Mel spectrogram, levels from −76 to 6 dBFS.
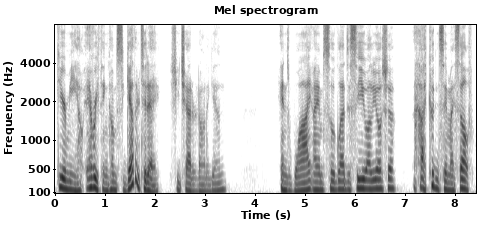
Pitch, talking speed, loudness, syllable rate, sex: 140 Hz, 185 wpm, -18 LUFS, 5.8 syllables/s, male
